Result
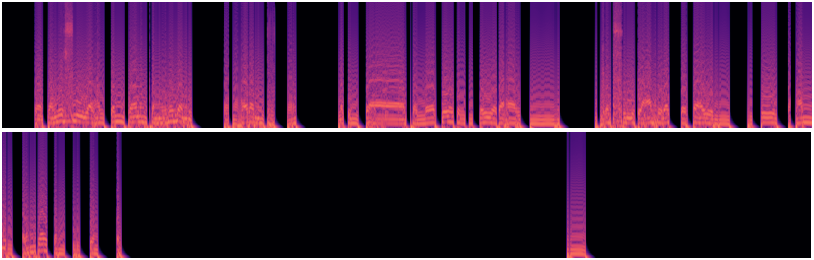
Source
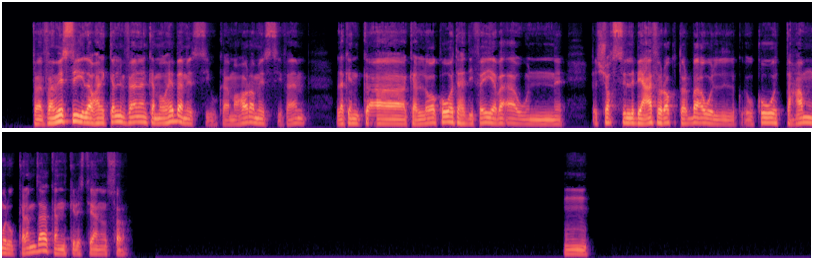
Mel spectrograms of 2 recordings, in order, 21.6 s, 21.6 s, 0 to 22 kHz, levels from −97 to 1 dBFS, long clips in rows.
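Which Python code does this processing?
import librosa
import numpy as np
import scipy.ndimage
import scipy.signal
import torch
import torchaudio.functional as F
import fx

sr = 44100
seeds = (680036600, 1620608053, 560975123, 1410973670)

y = fx.schmitt(x, sr, flips_db=-25.0)
y = y * librosa.db_to_amplitude(-2.5)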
